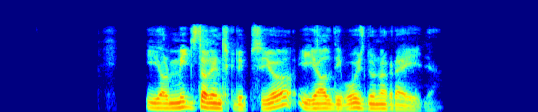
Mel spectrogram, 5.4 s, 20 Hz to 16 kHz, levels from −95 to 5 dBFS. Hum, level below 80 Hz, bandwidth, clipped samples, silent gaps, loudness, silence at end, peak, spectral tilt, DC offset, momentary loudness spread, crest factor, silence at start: none; -54 dBFS; 7.8 kHz; under 0.1%; none; -22 LUFS; 1.2 s; -4 dBFS; -6 dB/octave; under 0.1%; 11 LU; 20 dB; 1.45 s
